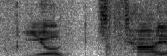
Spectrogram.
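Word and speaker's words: Yōtei: ghost of shishima sequel y Tai I believe it's pronounced but the sequel and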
